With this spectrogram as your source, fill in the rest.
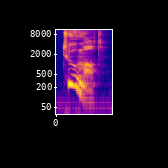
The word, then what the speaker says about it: Tumult: Tumult. It's a too sound, I checked.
